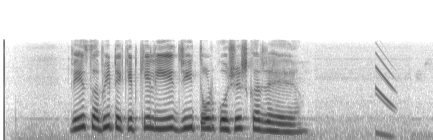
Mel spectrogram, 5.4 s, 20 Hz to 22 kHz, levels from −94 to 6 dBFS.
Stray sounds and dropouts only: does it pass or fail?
fail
